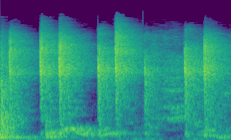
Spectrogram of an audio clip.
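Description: Chalk writing on a chalkboard: about five sharp taps as the chalk strikes the board, each trailing off into a short stroke.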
